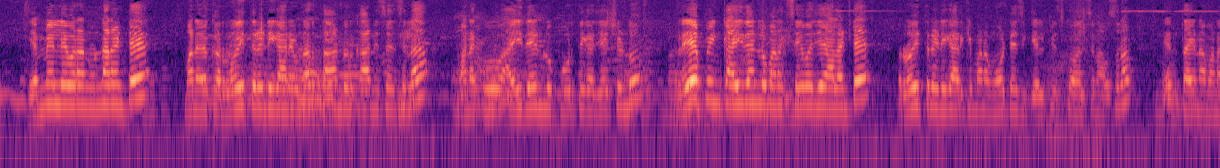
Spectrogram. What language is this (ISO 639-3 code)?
ara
